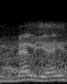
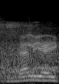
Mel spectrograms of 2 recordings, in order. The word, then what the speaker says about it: Meslier: So Meslier, the S apparently is silent. Meslier comes in for his first championship start in place of Kiko Casilla.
